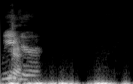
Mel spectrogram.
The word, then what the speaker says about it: Uyghur: Why don't they use that energy towards the I don't know the correct pronunciation. My friend told me it's Uyghur genocide in China. Oh, Uyghur. That's right, Uyghur.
